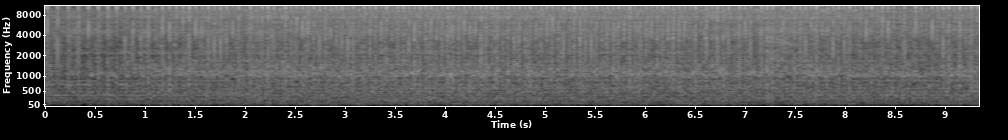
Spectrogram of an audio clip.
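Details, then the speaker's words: International H4 magneto from a parts Farmall MD, overhauled for a TD-6 crawler, spun slowly with the impulse coupling starting to tick back in: crisp, even ticks about three a second, no misses; normal low-speed firing. "You can hear the impulse starting to kind of tick back in there. It's just about ready to start engaging."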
